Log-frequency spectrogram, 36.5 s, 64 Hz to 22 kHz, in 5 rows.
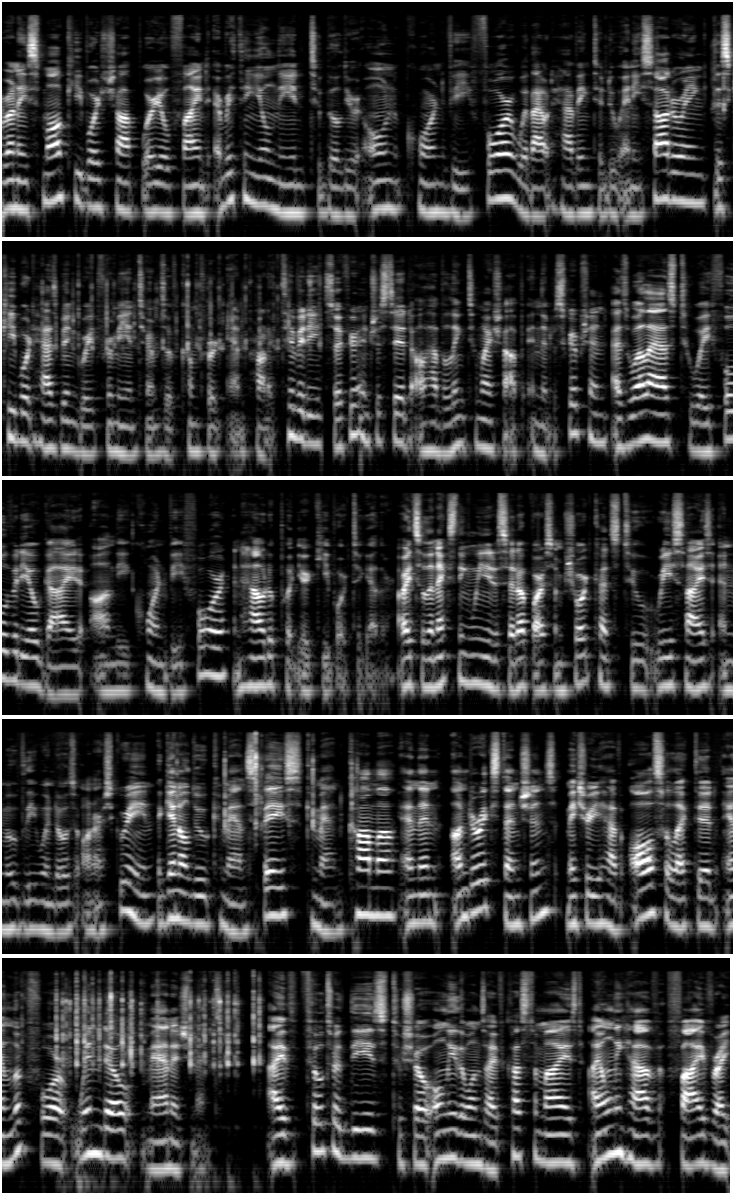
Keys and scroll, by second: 24.5 super+space, 25.4 super+,, 29.5-32.3 typing.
